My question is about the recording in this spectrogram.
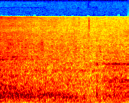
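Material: Nothing is struck.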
